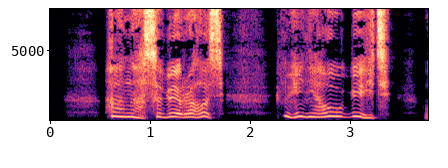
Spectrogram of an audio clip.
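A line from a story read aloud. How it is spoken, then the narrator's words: Breathless. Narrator (Russian): выдохнула Клавдия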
